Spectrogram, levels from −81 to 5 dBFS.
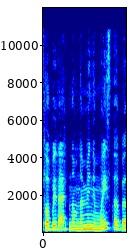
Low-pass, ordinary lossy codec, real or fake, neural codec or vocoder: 10.8 kHz; AAC, 48 kbps; real; none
